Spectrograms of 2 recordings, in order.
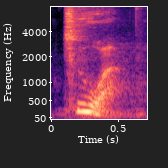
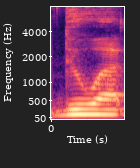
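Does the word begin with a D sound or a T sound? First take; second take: T sound; D sound. First: The word begins with a T sound. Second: The word begins with a D sound. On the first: The speaker calls it right. "it's spelled with the T, the D and the T sound" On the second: The speaker calls it wrong. "spelled D U A T, so they would think to say the Duat. No"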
